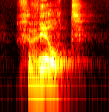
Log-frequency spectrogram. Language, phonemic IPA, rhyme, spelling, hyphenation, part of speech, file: Dutch, /ɣəˈʋɪlt/, -ɪlt, gewild, ge‧wild, verb / adjective, Nl-gewild.ogg
- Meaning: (verb) past participle of willen; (adjective) wanted, desired, popular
